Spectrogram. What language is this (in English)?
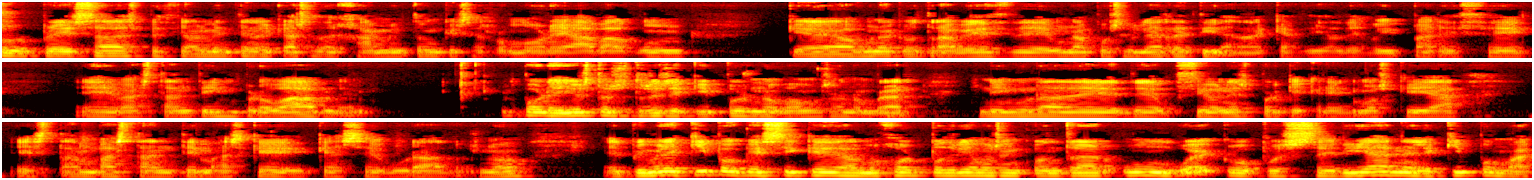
Spanish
